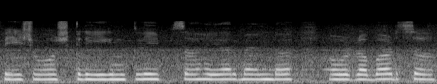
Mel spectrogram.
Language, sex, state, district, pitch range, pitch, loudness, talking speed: Hindi, female, Punjab, Fazilka, 230-235 Hz, 235 Hz, -14 LUFS, 125 wpm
